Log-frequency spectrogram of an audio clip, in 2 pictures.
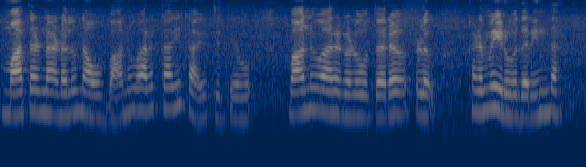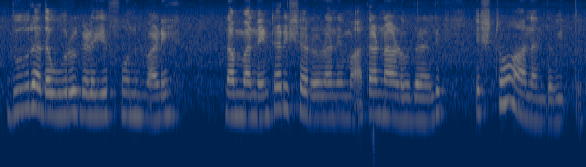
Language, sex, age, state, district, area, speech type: Kannada, female, 45-60, Karnataka, Kolar, urban, spontaneous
